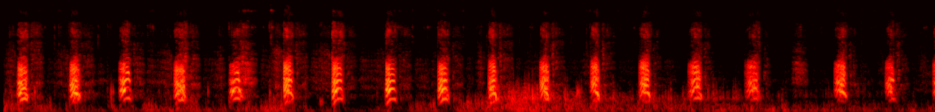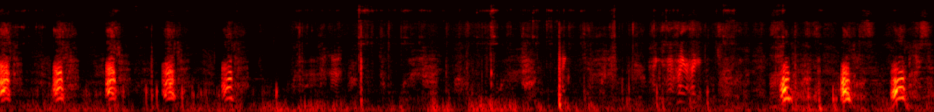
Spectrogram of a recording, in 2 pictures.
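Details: Maserati, an estate guardian dog, barks in a steady run of sharp, loud barks about twice a second for roughly twelve seconds, then gives fewer, scattered barks amid quieter background noise.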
